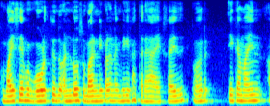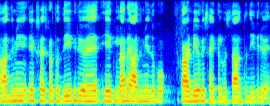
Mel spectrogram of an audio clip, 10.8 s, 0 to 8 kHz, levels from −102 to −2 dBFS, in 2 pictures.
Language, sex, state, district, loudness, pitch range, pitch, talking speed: Marwari, male, Rajasthan, Nagaur, -31 LUFS, 145-155 Hz, 150 Hz, 135 wpm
